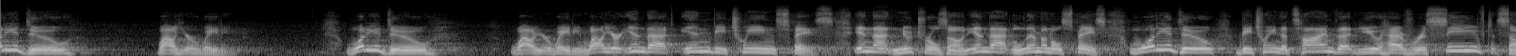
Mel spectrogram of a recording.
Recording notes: This message was first preached on June 20th 2021 at Linglestown Life Church in Harrisburg PA.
